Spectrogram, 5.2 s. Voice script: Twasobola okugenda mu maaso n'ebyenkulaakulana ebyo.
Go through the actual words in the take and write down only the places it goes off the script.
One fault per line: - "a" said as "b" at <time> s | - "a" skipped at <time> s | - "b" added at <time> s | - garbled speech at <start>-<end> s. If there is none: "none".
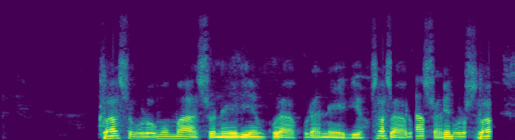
- "okugenda" skipped at 1.5 s
- garbled speech at 3.7-4.9 s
